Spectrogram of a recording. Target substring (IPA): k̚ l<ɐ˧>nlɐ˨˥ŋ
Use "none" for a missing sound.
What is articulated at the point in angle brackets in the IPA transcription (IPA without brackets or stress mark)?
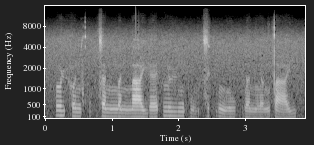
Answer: ɐ˨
